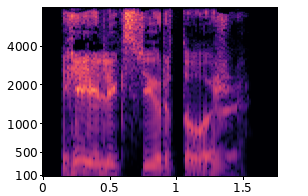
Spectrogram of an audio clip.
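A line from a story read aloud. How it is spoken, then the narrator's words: Chuckling. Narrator (Russian): хохотнул князь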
